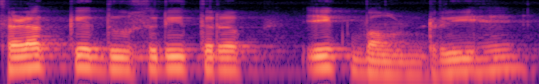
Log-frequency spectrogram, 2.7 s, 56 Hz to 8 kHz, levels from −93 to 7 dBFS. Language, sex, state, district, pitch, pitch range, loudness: Hindi, male, Uttar Pradesh, Lucknow, 135 Hz, 130-145 Hz, -20 LUFS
